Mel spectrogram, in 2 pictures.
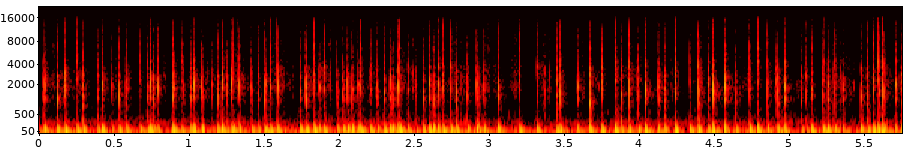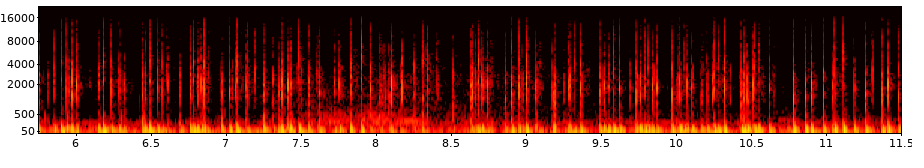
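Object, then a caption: Book. Rapid fingertip tapping on a book, a steady stream of soft, dull, low thuds with no ring.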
